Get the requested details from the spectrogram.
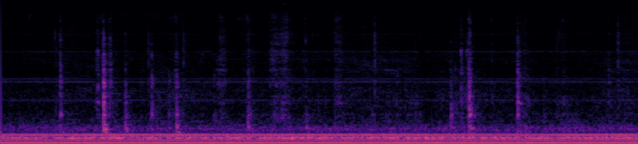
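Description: A wall switch clicks as it is flipped.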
